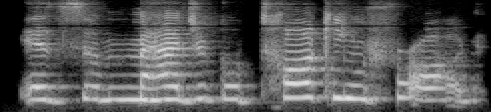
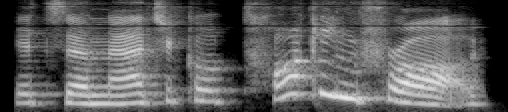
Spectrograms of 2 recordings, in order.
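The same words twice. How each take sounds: First: Higher, slow princess explanation; earnest princess. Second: Slow, loud echo in disbelief; incredulous king. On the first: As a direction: insist slowly, pitched up a little. Princess explains to her father. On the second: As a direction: repeat it slowly, doubting every word. Doubting king repeats her words. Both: Acted.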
